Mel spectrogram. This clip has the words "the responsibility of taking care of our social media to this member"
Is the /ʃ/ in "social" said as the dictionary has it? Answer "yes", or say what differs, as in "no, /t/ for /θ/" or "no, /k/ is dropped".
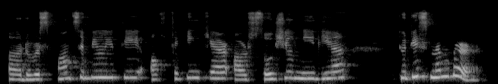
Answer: yes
